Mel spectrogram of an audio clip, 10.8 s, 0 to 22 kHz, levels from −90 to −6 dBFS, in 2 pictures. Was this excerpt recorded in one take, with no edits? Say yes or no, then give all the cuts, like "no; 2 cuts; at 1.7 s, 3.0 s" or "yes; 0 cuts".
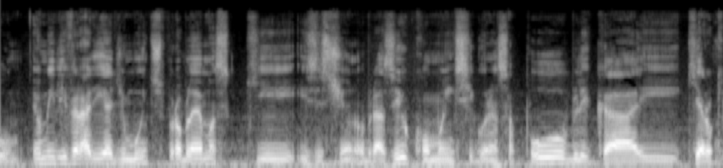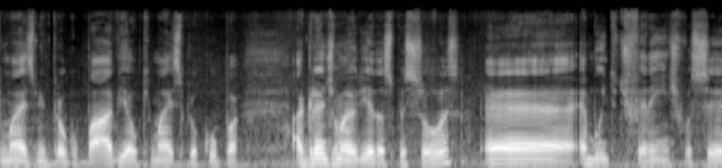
no; 1 cut; at 9.0 s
